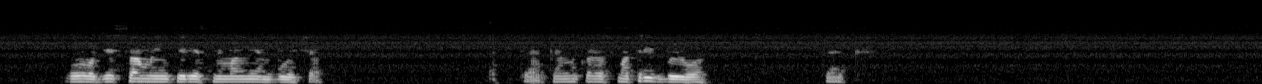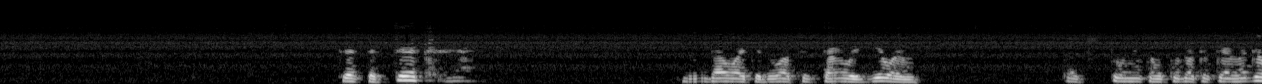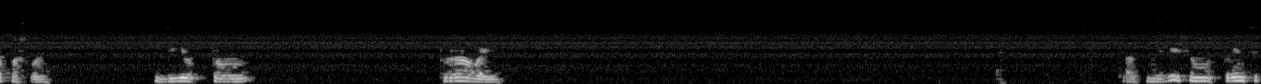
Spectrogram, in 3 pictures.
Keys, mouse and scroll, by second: 5.6 middle click, 8.8-21.3 drag, 25.8-35.5 drag, 36.9-37.8 middle drag.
